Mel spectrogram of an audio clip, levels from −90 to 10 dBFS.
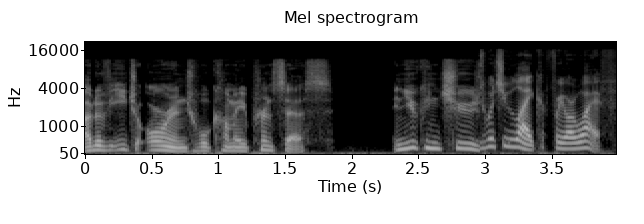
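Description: Section at the wrong speed from 2.96 s to the end of this speech clip: the final second plays about 1.45 times too fast, so the speech turns hurried and rises roughly seven semitones at once, likely from that stretch being resampled or clocked at the wrong rate.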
